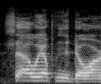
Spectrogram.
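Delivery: ordinary delivery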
